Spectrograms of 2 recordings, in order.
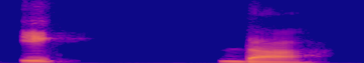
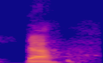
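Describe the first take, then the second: First: The second syllable starts with a soft d sound. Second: The second syllable starts with a hard t sound. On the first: The speaker calls it wrong. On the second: The speaker calls it right. "ang da is ta"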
